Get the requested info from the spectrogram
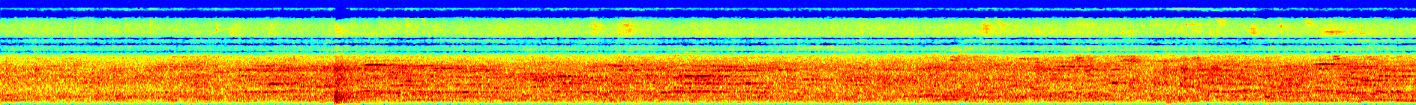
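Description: Street ambience at a busy pedestrian crossing: a steady wash of crowd voices and traffic noise, with one sharp knock a little under six seconds in.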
